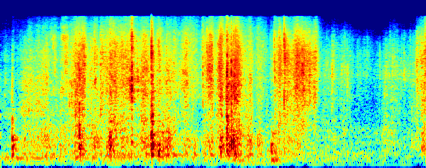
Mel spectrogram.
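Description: Plastic bubble wrap rustling and crinkling in irregular bursts as it is pressed into a cardboard box, dying down near the end.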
